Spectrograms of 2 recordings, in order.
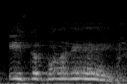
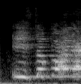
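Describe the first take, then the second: First: Lightly called out, drawn out slowly; drivers calling out. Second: Put-on loud high shout of excited kids; kids yelling. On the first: Retold or imitated. Drivers passing by tease the sweaty bunny, mild drawn-out call. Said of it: "beeping the horn". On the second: Kids in the park spot the Easter Bunny, loud excited shout. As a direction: yell it like a crowd of kids spotting him. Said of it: "this is all I can hear".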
